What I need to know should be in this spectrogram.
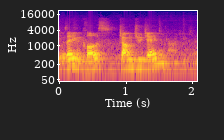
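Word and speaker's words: Zhang Juzheng: Remember the comic talked about this guy, Zhang Zhuzheng? I don't know if my pronunciation, was that even close? Zhang Zhuzheng? Zhang Zhuzheng.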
